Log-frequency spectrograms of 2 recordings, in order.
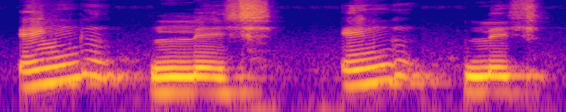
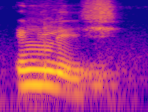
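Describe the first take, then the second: First: इंग्लिश broken slowly in two, ing, then lish; teacher sounding out इंग्लिश as ing... lish; split into syllables. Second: Said in the usual way. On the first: Shown as a demonstration. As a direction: say इंग्लिश as two separate slow beats. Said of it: "एक इंग और दूसरा लिश". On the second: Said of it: "ये अक्सर करके हम".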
